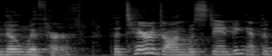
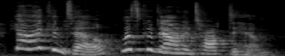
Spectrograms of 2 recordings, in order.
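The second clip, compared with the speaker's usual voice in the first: high, louder eager voice; eager girl; 5 semitones higher, 5 dB louder than usual. Acted. Annie urging Jack to go down, high and eager. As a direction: bubble with eagerness.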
